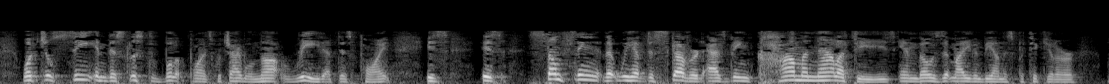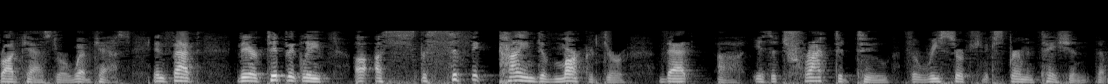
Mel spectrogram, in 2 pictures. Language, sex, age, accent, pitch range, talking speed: English, male, 50-69, American, 120-170 Hz, 160 wpm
